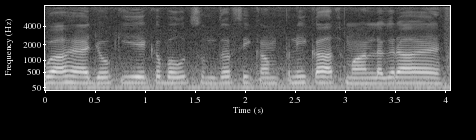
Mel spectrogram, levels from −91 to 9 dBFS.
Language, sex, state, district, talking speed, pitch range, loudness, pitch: Hindi, male, Uttar Pradesh, Shamli, 205 wpm, 160-170 Hz, -15 LUFS, 165 Hz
